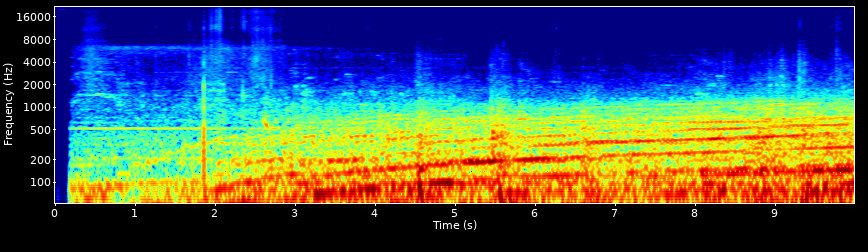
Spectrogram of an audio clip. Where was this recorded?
on a bus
